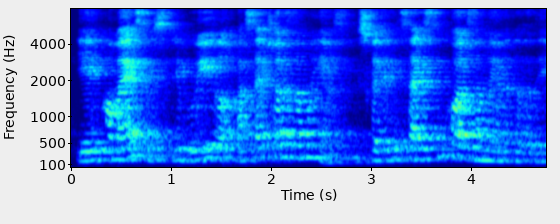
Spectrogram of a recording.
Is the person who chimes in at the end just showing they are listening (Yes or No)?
No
